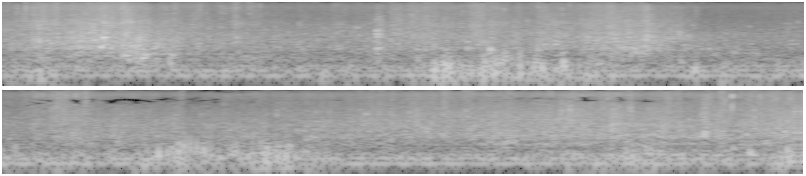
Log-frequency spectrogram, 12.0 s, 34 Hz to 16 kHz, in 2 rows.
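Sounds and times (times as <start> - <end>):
low wind rumble on microphone: 0.0 - 12.0
small waves washing onto beach: 0.0 - 12.0.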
